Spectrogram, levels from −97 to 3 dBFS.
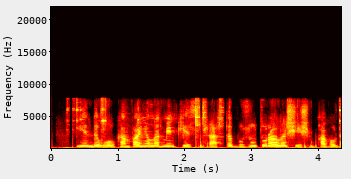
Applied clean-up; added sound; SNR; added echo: neural diffusion model UNIVERSE++.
